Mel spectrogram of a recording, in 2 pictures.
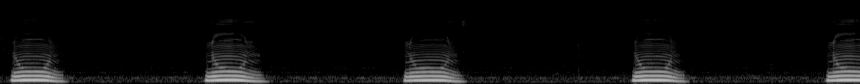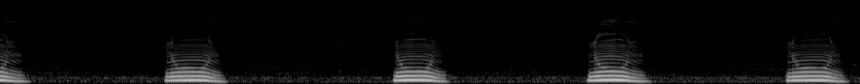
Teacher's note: نون کا جو مخرج ہے وہ آپ کی زبان کی نوک سے ادا ہوتا ہے، لیکن نون کو جب آپ پرولونگ کرتے ہیں تو ناک میں سے آواز نکلتی ہے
